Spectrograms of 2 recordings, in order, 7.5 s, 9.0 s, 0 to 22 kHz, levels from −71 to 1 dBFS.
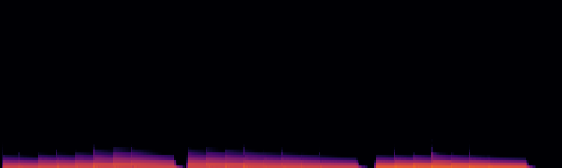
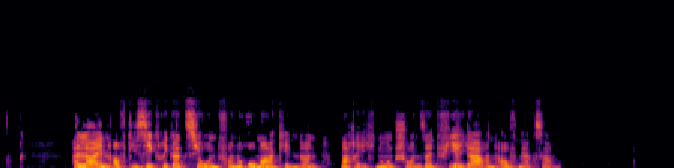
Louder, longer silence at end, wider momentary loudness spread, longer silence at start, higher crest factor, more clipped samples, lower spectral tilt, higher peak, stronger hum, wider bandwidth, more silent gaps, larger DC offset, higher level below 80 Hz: second, -31 LUFS vs -19 LUFS; second, 0.4 s vs 1.5 s; second, 7 LU vs 11 LU; second, 0.05 s vs 0.25 s; about the same, 14 dB vs 18 dB; neither; first, -10.5 dB/octave vs -4.5 dB/octave; second, -16 dBFS vs -2 dBFS; neither; second, 3.2 kHz vs 9.4 kHz; neither; neither; second, -70 dBFS vs -64 dBFS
